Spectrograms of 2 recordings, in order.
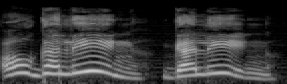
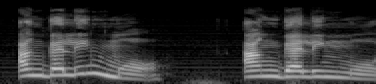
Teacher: if the emphasis is on the second syllable, galing, that means good or great or excellent.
